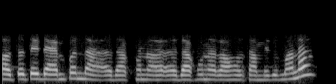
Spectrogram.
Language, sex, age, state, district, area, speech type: Marathi, female, 60+, Maharashtra, Yavatmal, rural, conversation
